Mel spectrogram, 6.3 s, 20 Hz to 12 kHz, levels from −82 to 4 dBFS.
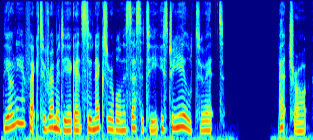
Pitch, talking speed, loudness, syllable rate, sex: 215 Hz, 125 wpm, -19 LUFS, 5.6 syllables/s, female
